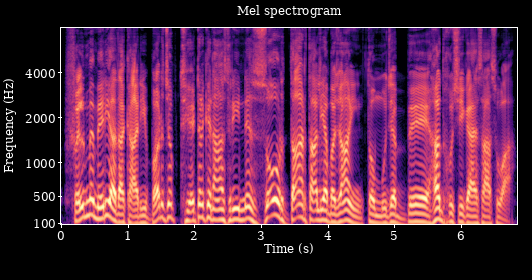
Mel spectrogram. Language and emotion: Urdu, happy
